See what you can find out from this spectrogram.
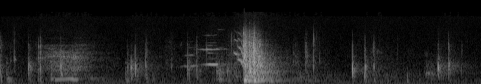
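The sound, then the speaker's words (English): A side door of a building being opened: scattered latch clicks and rattles, then one solid thunk as it swings, followed by a few light taps and scuffs. “Let's try that side door.”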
